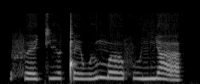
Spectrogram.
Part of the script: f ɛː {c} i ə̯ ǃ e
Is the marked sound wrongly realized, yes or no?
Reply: no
